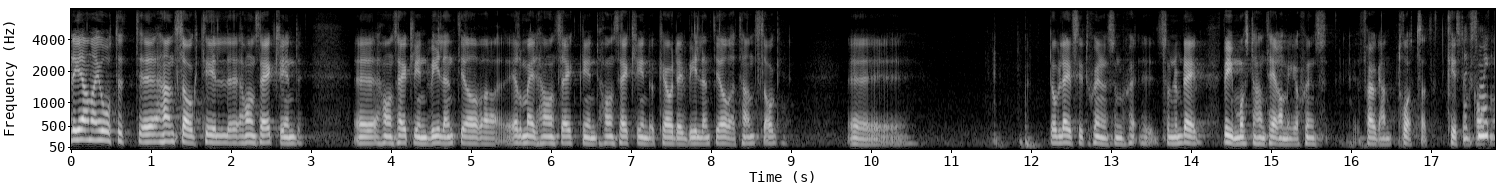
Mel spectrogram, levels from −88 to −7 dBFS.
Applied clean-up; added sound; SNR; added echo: none; none; none; none.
